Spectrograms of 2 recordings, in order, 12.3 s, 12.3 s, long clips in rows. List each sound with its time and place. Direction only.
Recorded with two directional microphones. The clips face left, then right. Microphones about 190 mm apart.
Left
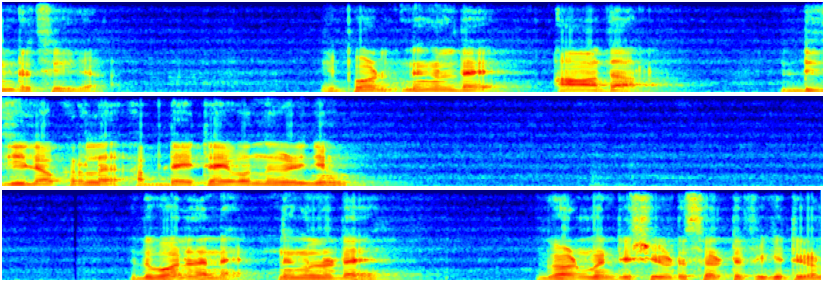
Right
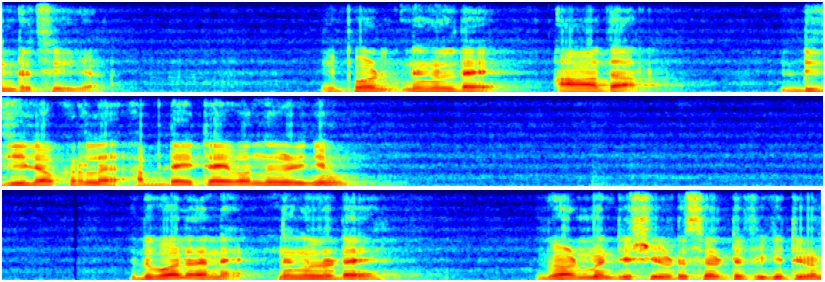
0.0 s speech: 40° right (ahead or behind)
1.5 s speech: 40° right (ahead or behind)
8.8 s speech: 35° right (ahead or behind)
